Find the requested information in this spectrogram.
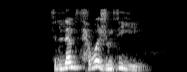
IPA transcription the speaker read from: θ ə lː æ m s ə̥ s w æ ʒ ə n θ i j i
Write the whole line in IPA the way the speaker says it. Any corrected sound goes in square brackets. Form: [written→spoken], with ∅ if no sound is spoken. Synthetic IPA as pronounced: θ ə lː æ m [s→θ] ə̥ [s→ħ] w æ ʒ ə [n→m] θ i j i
